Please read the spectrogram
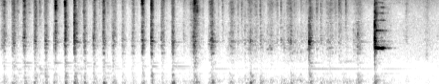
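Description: Quick irregular metallic clicking and rattling from steel parts being handled and fastened on a steel frame, then one sharp ringing metal clank near the end.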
